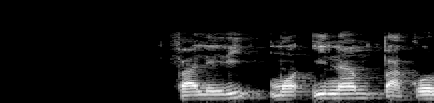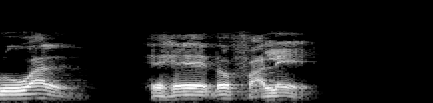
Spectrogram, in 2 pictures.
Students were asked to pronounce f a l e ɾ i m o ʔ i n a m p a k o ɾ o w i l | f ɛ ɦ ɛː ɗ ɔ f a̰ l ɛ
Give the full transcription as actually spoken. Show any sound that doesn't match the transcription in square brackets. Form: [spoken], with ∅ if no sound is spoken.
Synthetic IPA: f a l e ɾ i m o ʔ i n a m p a k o ɾ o w [a] l | [h] ɛ ɦ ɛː ɗ ɔ f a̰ l ɛ

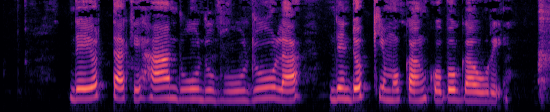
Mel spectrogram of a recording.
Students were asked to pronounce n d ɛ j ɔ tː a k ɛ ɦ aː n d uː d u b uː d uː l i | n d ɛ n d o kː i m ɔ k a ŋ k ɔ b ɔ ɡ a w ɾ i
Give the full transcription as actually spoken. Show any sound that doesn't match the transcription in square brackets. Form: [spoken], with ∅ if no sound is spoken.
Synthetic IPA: n d ɛ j ɔ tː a k ɛ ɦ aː n d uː d u b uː d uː l [a] | n d ɛ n d o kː i m ɔ k a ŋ k ɔ b ɔ ɡ a w ɾ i

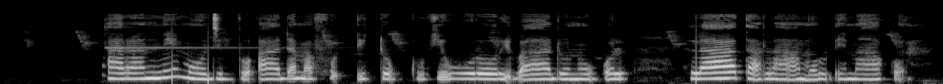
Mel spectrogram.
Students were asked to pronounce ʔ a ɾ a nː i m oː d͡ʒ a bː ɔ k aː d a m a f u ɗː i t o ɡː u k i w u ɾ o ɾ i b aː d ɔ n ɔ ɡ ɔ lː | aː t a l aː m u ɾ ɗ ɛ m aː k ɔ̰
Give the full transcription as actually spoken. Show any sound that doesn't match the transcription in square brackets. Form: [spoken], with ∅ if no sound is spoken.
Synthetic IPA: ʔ a ɾ a nː i m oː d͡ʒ [i] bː ɔ [ʔ] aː d a m a f u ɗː i t o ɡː u k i w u ɾ o ɾ i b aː d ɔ n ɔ ɡ ɔ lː | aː t a l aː m u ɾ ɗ ɛ m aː k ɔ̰

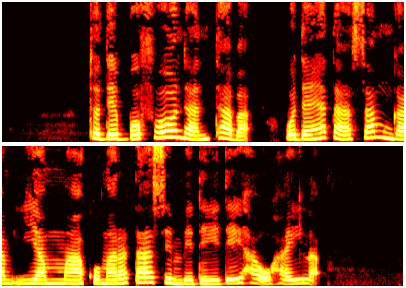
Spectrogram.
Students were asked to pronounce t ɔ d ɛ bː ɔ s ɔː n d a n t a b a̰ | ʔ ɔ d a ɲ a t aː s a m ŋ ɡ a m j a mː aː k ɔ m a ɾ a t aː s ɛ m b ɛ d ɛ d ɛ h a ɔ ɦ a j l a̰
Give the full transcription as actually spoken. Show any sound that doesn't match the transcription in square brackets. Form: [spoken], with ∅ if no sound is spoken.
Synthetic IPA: t ɔ d ɛ bː ɔ [f] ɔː n d a n t a b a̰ | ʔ ɔ d a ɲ a t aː s a m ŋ ɡ a m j a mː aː k ɔ m a ɾ a t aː s ɛ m b ɛ d ɛ d ɛ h a ɔ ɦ a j l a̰

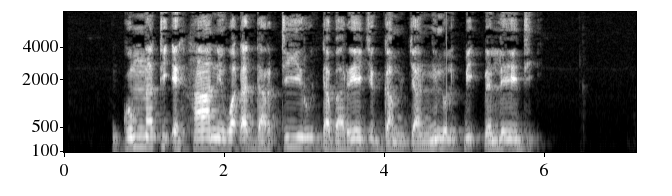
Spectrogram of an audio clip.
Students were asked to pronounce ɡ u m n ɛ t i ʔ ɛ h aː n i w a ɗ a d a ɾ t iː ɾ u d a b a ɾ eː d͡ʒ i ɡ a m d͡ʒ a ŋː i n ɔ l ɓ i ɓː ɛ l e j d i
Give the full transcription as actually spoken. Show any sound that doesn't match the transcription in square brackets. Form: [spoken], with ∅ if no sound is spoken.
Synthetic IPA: ɡ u m n [a] t i ʔ ɛ h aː n i w a ɗ a d a ɾ t iː ɾ u d a b a ɾ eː d͡ʒ i ɡ a m d͡ʒ a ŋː i n ɔ l ɓ i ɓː ɛ l e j d i

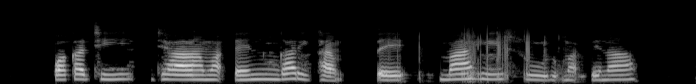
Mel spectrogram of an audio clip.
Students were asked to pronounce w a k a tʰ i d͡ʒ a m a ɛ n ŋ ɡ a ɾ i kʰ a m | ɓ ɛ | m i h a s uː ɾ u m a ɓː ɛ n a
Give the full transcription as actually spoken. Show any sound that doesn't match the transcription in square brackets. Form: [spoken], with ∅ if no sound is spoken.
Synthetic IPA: w a k a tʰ i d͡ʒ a m a ɛ n ŋ ɡ a ɾ i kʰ a m | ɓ ɛ | m [a] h [i] s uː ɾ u m a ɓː ɛ n a

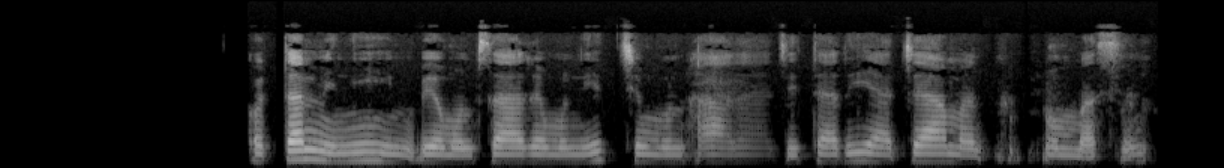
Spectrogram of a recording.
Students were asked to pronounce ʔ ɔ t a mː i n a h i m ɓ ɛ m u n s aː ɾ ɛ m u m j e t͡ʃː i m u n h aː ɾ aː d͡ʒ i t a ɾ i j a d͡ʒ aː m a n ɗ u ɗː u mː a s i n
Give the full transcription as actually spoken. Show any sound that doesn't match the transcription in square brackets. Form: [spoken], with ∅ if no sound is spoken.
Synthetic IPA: ʔ ɔ t a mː i n [i] h i m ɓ ɛ m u n s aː ɾ ɛ m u [n] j e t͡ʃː i m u n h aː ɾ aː d͡ʒ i t a ɾ i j a d͡ʒ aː m a n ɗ u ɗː u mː a s i n

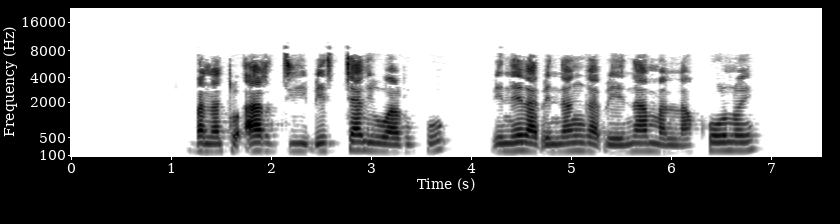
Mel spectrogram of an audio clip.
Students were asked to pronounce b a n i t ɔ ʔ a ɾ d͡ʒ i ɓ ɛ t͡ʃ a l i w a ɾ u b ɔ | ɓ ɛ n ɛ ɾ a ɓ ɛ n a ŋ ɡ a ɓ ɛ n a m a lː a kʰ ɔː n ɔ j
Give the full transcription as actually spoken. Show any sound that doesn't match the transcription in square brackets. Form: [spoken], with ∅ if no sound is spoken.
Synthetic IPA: b a n [a] t ɔ ʔ a ɾ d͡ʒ i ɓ ɛ t͡ʃ a l i w a ɾ u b ɔ | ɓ ɛ n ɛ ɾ a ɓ ɛ n a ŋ ɡ a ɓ ɛ n a m a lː a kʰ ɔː n ɔ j

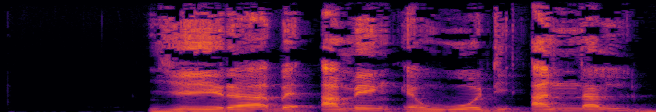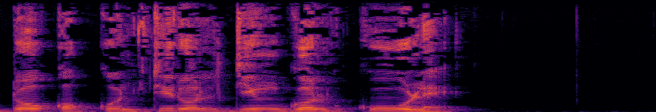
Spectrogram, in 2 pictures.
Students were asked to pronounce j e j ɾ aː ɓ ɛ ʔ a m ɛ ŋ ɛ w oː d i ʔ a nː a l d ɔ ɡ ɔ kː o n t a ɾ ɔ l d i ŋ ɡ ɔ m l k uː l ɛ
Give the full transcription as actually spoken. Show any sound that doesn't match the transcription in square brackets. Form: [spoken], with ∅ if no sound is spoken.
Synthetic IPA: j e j ɾ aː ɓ ɛ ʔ a m ɛ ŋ ɛ w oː d i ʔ a nː a l d ɔ [k] ɔ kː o n t [i] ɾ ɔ l d i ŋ ɡ ɔ [∅] l k uː l ɛ

